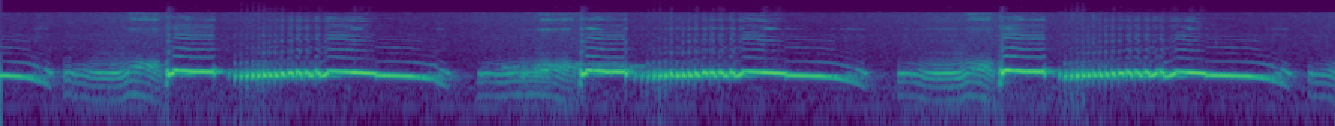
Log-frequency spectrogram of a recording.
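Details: Barbary dove calling as a lure for other birds: three loud rolling coos, each a sharp rising note then a long wavering, falling croon lasting about two seconds, repeated at a steady pace in a small room.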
